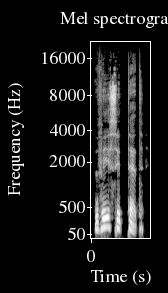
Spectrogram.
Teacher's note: La V del principio es labiodental y vibrante.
